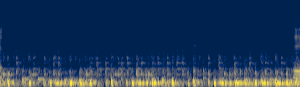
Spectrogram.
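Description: Music playing with a steady beat, heavy in the bass and low mids, with the treble almost absent.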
